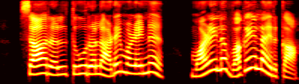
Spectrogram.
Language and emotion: Tamil, surprised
